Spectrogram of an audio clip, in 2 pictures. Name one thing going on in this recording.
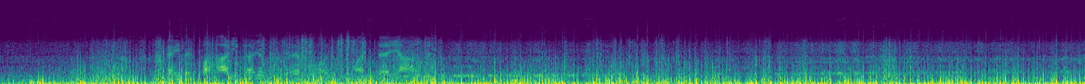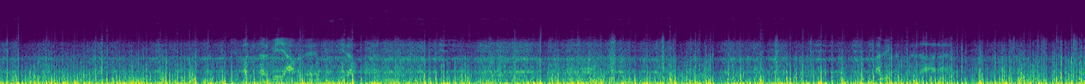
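Wind rumbles loudly against the vehicle.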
